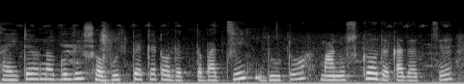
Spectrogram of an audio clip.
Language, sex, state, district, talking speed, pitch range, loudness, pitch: Bengali, female, Assam, Hailakandi, 130 wpm, 200-245 Hz, -17 LUFS, 215 Hz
